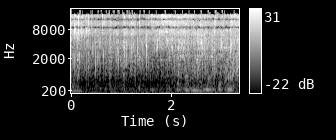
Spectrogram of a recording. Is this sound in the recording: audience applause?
no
